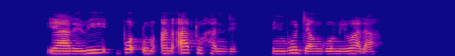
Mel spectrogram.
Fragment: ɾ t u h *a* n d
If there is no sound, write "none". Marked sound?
a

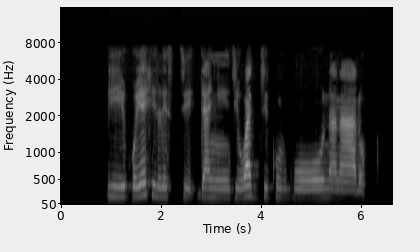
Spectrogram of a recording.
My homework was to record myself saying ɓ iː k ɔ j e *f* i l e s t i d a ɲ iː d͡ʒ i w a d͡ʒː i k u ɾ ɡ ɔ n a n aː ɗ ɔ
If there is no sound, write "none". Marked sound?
h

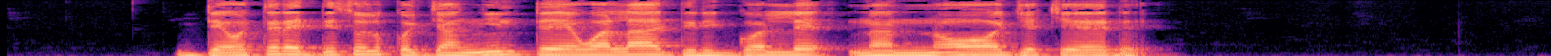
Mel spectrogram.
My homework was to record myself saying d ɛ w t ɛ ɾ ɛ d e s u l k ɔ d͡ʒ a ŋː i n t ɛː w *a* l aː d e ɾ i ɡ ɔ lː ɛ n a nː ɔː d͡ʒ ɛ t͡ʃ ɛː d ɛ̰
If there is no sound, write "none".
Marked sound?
a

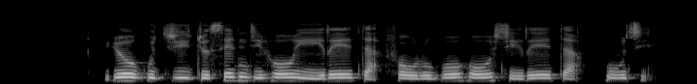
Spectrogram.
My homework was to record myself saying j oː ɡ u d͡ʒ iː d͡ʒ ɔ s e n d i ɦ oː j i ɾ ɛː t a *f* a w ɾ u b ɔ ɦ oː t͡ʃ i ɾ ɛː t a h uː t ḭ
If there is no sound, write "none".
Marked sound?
f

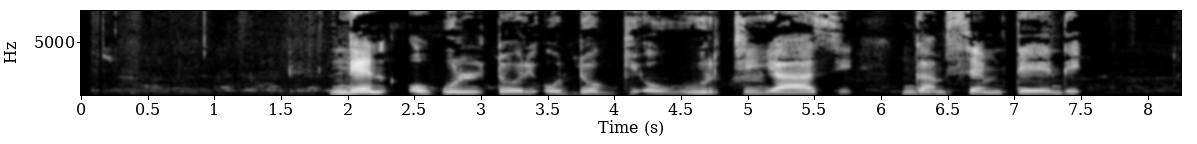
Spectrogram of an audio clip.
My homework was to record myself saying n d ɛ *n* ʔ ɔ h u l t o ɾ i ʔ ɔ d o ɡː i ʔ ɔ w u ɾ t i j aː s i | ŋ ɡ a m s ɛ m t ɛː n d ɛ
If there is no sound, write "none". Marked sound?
n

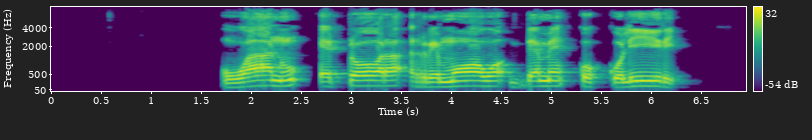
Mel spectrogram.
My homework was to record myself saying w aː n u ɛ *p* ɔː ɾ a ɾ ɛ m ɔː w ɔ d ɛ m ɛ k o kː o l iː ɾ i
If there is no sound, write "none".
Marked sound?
t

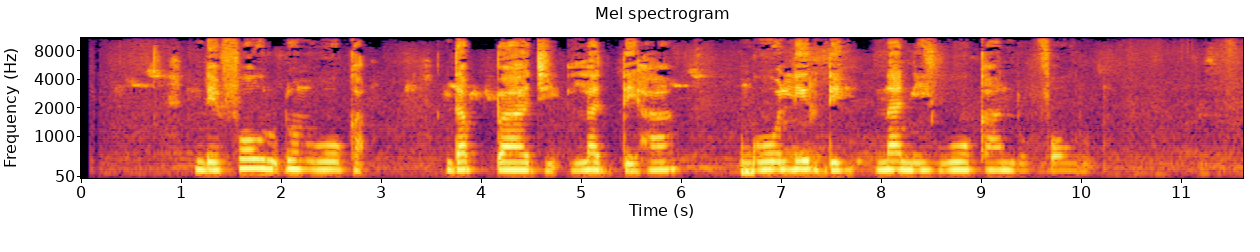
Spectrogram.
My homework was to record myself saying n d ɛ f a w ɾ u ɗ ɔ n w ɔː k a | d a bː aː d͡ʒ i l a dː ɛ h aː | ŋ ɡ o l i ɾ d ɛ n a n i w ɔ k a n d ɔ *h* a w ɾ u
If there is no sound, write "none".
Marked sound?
f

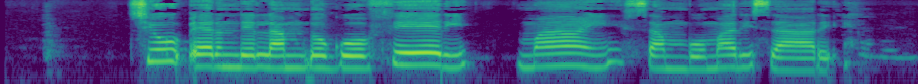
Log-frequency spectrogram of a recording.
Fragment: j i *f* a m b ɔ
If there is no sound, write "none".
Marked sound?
s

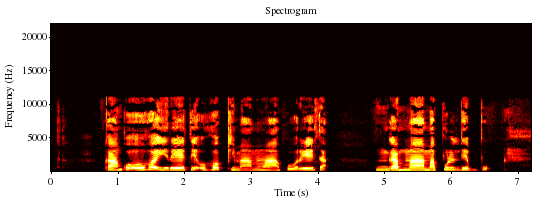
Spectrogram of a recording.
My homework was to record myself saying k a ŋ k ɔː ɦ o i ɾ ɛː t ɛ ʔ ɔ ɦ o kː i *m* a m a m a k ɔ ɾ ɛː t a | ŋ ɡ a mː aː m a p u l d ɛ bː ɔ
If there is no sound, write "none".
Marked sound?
m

